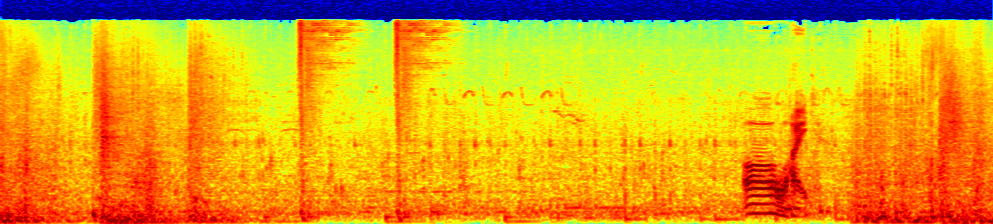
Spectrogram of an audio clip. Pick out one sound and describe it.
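Air rushes past in soft whooshes as a flying figure glides and swoops.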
